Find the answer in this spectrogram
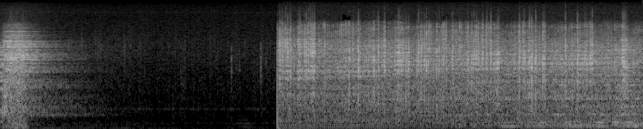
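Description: Background music ends and dies away to near silence. Then, about three seconds in, electric arc welding starts suddenly: a dense, steady crackle and sizzle from the welding arc.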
